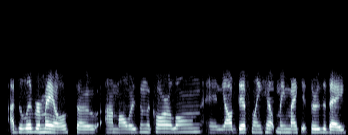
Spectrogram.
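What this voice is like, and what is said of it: Southern US accent, sing-song. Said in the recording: “that is one of my favorite accents ... I love the Southern accent ... There's just such a kindness to it ... It's very sing-song”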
